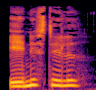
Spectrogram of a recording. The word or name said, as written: endestillet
